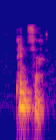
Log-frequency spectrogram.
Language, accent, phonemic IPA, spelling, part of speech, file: English, Southern England, /ˈpɪnsəɹ/, pincer, noun / verb, LL-Q1860 (eng)-pincer.wav
- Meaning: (noun) Any object that resembles one half of a pair of pincers; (verb) To surround with a pincer attack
